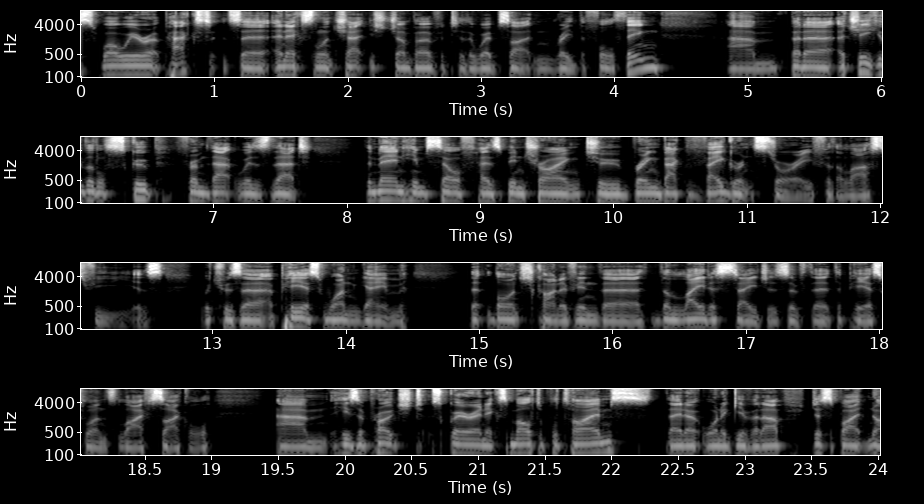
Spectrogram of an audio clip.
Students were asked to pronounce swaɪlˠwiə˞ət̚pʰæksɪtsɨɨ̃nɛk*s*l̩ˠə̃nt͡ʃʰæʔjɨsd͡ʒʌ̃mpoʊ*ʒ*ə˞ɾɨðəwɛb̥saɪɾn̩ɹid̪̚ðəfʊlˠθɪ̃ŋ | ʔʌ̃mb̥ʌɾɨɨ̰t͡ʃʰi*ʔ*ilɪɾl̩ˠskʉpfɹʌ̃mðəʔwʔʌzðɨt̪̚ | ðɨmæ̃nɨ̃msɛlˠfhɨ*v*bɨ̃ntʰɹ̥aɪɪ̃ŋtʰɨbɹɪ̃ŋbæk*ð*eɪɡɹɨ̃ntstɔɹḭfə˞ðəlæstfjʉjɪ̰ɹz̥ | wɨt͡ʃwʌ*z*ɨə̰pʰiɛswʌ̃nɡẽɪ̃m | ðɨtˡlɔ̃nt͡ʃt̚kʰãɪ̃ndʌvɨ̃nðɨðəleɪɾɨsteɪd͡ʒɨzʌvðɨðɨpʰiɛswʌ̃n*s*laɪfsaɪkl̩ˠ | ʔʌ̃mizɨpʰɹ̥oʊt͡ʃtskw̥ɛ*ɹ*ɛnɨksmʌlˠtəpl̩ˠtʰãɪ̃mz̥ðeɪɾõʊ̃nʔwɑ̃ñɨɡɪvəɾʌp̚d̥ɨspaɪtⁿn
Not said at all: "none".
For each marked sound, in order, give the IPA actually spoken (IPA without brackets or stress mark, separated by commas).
s, v, k, z, v, z, z, ɹ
